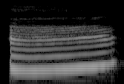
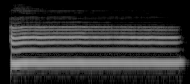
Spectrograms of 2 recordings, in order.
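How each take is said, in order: First: The pitch rises from mid to high. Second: The pitch stays high and level. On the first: "Deuxième ton, c'est un ton montant" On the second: "Premier ton, c'est un ton plat et haut"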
